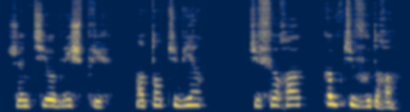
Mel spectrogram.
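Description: A gruff, blustering farmer father from a classic storybook, read by a woman. He speaks in a plain, mid-pitched voice. The reading stays close to the reader's own tone. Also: normal speed, dark tone, lightly acted.

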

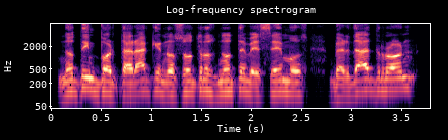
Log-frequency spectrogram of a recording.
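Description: A man's voice: mid-range voice, moderate pace, fairly bright tone, no echo, close to an everyday voice. A man voicing a mocking teenage prankster boy with a sly, teasing manner.

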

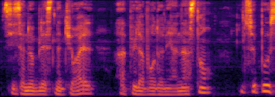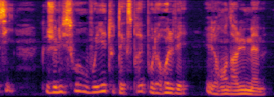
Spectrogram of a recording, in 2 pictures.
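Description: A man's voice: medium pitch, animated, moderate pace, mellow, husky. A man reading an audiobook, voicing a proud, cold young noblewoman who speaks icily and haughtily. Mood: haughty. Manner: icy, haughty.

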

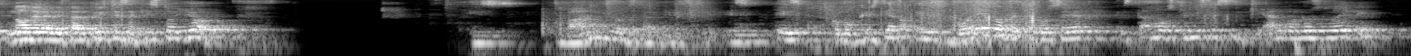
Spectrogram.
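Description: A man preaching a sermon as a pastor, animated, with sudden loud emphasis. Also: a little high, distant mic. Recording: very echoey hall, heard from afar with clear noise.

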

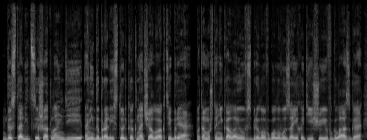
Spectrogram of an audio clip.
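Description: Brief: male narrator, mid pitch, wry conversational asides, dry close-miked studio sound. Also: no echo. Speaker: audiobook narrator. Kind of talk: scripted narration of a historical novel.

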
